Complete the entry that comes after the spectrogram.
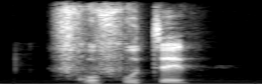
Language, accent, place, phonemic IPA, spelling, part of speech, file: French, France, Lyon, /fʁu.fʁu.te/, froufrouter, verb, LL-Q150 (fra)-froufrouter.wav
- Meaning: to rustle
